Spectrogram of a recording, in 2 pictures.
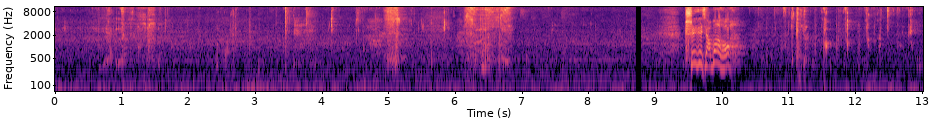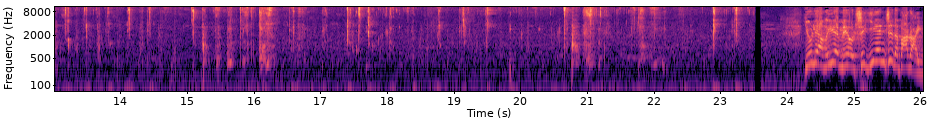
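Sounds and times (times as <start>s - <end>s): person biting and chewing: 10.6s - 23.4s.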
